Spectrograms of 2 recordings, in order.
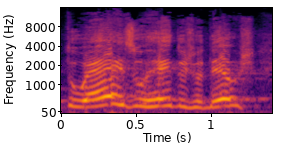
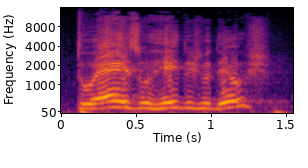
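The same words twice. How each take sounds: First: The question is asked with stronger, more forceful emphasis. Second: The question is asked in a plain, calm way.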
